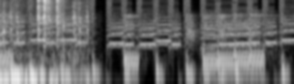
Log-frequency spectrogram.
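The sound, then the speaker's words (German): A quick flurry of clicky computer keyboard keystrokes, fairly loud, followed by a steadier tonal hum with short gaps. “Alter, kann ich keiner mehr tippen.”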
